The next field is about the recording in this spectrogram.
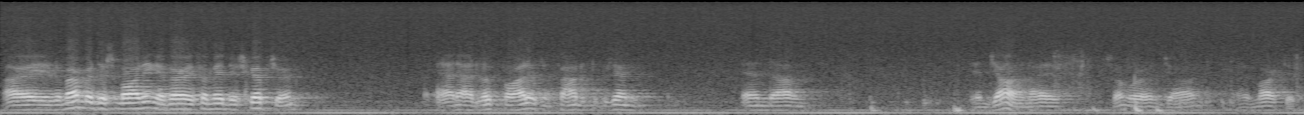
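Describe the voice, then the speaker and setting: A man preaching an unscripted sermon with a head cold, speaking in a humble, halting way with frequent restarts. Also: medium pitch. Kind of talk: old-fashioned unscripted sermon. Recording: tinny lo-fi recording in an echoey hall.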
